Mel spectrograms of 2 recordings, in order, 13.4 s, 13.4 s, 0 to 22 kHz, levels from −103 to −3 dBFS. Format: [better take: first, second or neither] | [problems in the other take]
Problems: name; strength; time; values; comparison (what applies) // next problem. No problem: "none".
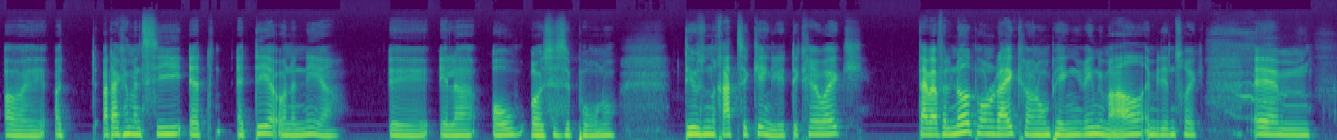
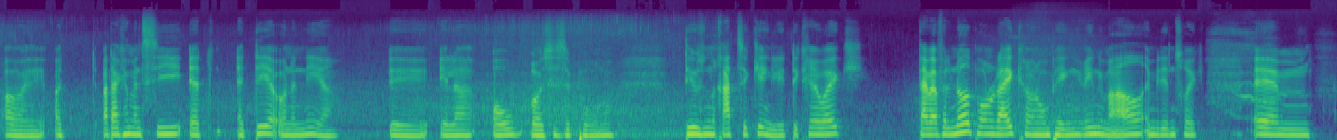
first | traffic noise; noticeable; throughout; 20 dB below the speech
